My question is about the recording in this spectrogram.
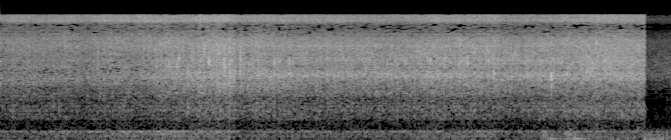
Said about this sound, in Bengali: মাছগুলো ফ্রাই করে নেব।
